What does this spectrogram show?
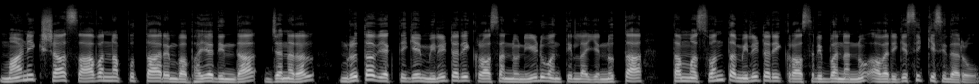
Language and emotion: Kannada, neutral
